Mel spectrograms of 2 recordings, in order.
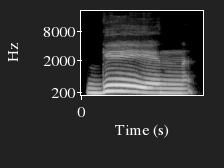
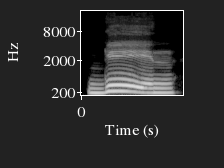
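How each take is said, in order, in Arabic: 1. حرف h صامت، والحركة قبله ممدودة. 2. حرف h صامت، والحركة قبله ممدودة.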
